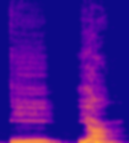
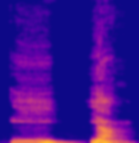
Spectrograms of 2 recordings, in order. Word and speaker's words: 一样: Now, in the dictionary, you will see this as yíyàng, but actually it should be pronounced yíyàng. And this is according to the tone Sandy rules as mentioned on page 7, Unit 3.3.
